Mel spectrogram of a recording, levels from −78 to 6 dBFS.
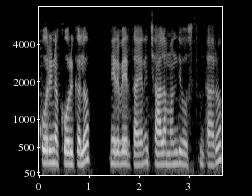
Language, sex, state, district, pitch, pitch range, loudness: Telugu, female, Telangana, Nalgonda, 210 Hz, 195-220 Hz, -16 LUFS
